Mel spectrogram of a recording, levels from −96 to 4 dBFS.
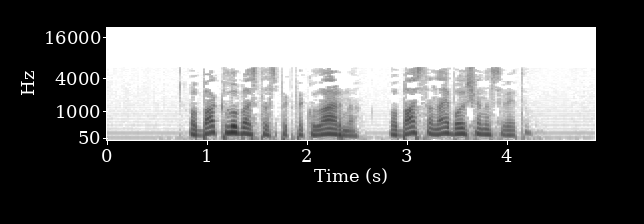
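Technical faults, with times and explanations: Throughout, mains buzz: a steady, raspy buzz sits under the speech, roughly 40 dB below it, built on a 60 Hz fundamental with harmonics climbing into the kilohertz range. Its rasp comes from sharp current spikes entering the audio path twice per mains cycle, from a dimmer, a rectifier or a missing shield, so the hum is a dense comb of 60 Hz multiples that never lets up rather than a smooth tone.
Throughout, MP3 compression: the speech sounds watery and swirly, with metallic chirps on s sounds and smeared attacks, and nothing is left above 6 kHz, which gives the voice a dull, band-limited edge. The damage is heavy and likely comes from MP3 coding at a low bitrate, consistent with about 24 kbps. Starved of bits, the encoder zeroed weaker frequency lines that flicker on and off between frames and cut the treble at a fixed point.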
